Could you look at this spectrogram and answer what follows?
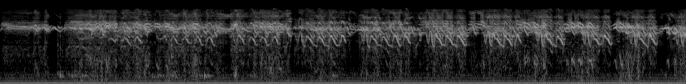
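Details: Baby bluebirds inside a Pennsylvania birdhouse chirp nonstop as parents visit with food, caught by a wireless microphone in the house: a continuous shrill chorus of rapid high chirps and scratchy notes, fluttering in intensity.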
